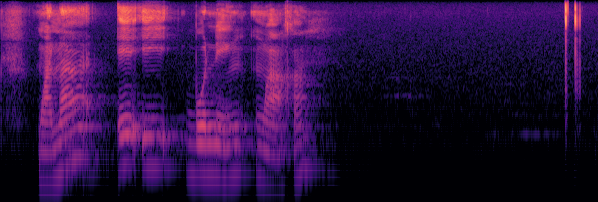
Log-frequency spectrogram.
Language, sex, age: Tswana, male, 18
